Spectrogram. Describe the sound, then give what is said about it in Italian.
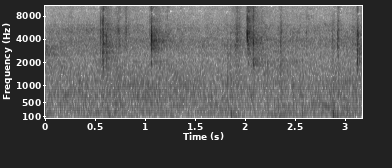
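Soft, irregular crackly squishes and crunches of a knife cutting through a crusty bread roll (panino), with several brief sharp clicks over a steady low background hiss; no talking. “e adesso tira fuori il panino panino sta tagliando il panino.”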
